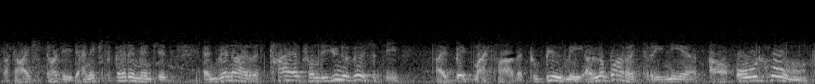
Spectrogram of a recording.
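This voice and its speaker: A man's voice: medium pitch, big pitch swings, brisk, natural voice. A man playing a tormented, guilt-ridden scientist nobleman in formal, theatrical old-time radio drama style. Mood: grave, confiding. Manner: grave, melodramatic, formal theatrical diction. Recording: dull, noisy old radio recording.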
